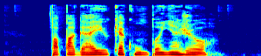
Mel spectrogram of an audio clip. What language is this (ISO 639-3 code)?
por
